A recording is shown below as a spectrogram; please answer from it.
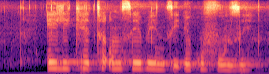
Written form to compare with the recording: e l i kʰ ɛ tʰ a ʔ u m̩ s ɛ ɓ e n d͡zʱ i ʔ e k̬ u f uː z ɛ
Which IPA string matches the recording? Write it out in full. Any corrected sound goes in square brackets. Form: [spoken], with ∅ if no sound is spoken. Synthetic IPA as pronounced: e l i kʰ ɛ tʰ a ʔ u m̩ s ɛ ɓ e n d͡zʱ i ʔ e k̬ u f uː z ɛ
